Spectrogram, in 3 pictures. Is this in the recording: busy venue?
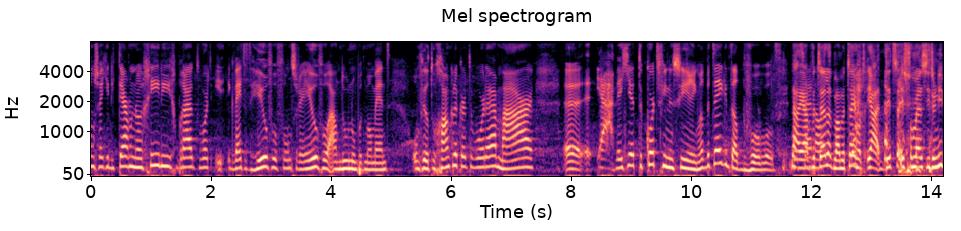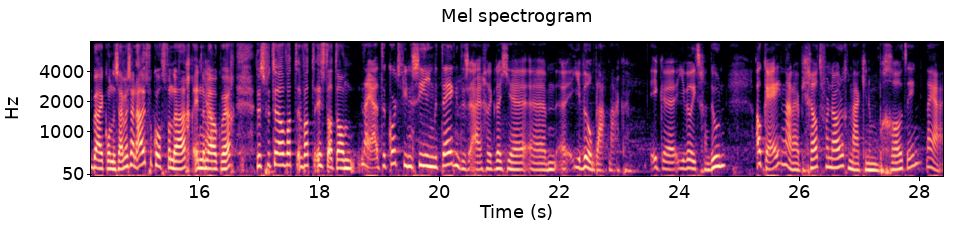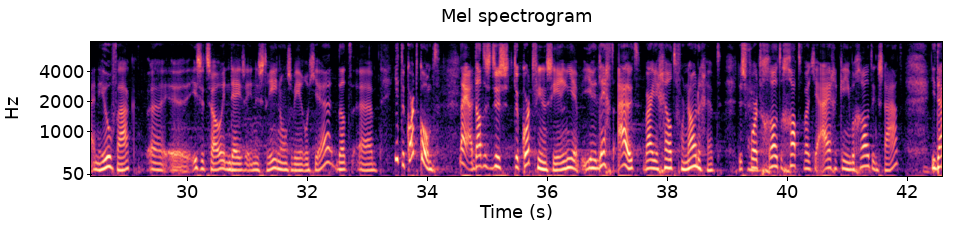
yes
